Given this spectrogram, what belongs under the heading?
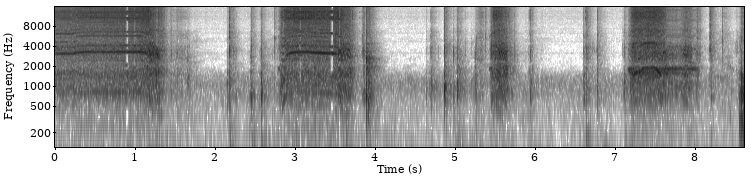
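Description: Tightening screws on the coil pack of a Stihl MS 260 chainsaw with a power drill or driver, several short whirring bursts of a second or so each, close and fairly loud, separated by pauses and small clicks.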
